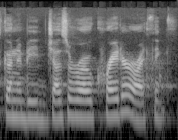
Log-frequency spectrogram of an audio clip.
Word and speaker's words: Jezero: it's going to be jezero crater I think I'm told the correct pronunciation is yero crater um which is a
